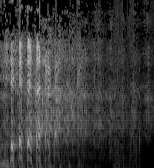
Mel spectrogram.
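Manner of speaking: loud breathy laughter; hearty laugh. Real, not acted. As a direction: let the laugh roll out. Laughs at own joke.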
